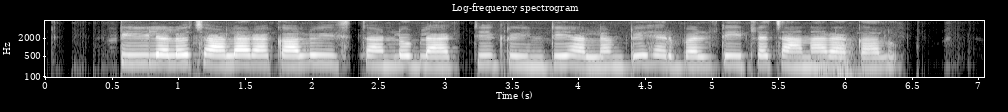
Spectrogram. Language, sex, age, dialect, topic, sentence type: Telugu, female, 18-24, Telangana, agriculture, statement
